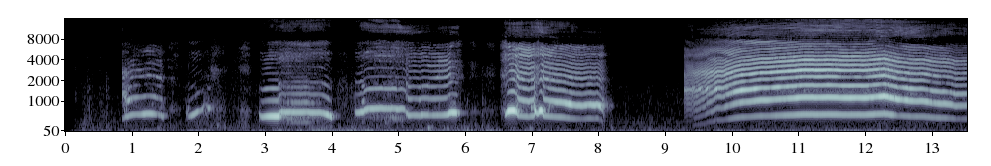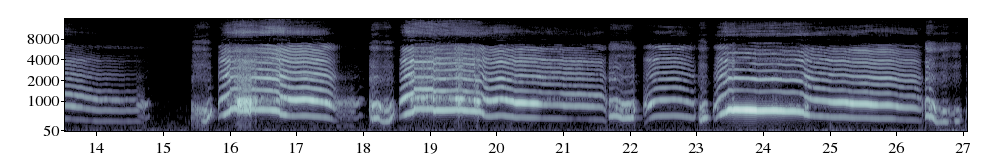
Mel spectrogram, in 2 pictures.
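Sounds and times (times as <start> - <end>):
baby crying: 0.9 - 2.2, 6.6 - 8.2, 9.3 - 14.8, 15.8 - 26.7.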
